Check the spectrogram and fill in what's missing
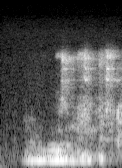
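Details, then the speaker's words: A single low, rumbling snore from a sleeping dog, with an airy, hissing breath at its end, heard in the background while the owner speaks. "of course you can hear my dog snoring again because every time i talk the dog's got a store in the background"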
